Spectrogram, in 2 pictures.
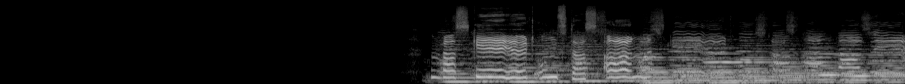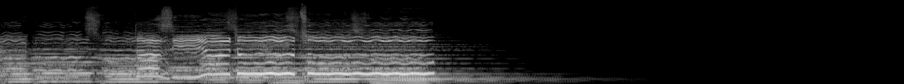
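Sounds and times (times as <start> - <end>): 
second alto part: 4.2 - 15.3.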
